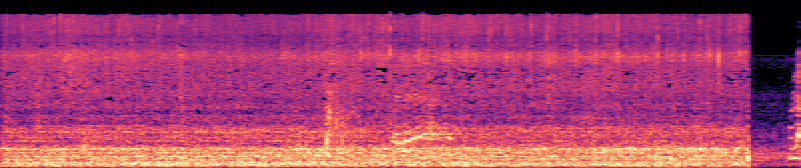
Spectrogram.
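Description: Shredded chicken and vegetables sizzling steadily as they are stir-fried in a pan, stirred with a plastic spatula; the frying cuts off suddenly near the end.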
